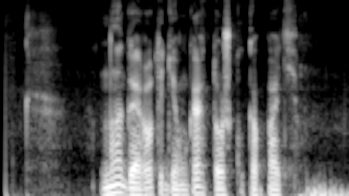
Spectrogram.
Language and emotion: Russian, neutral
